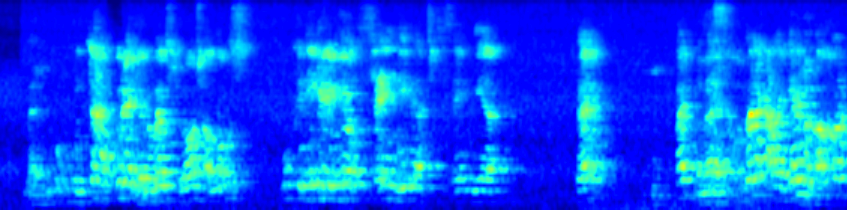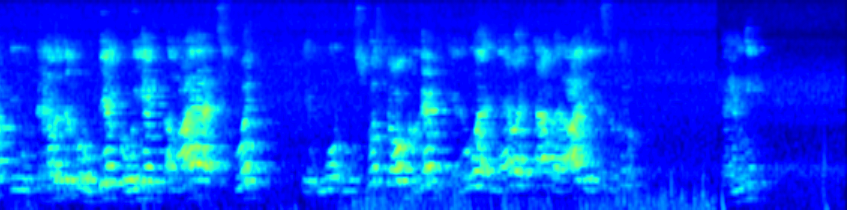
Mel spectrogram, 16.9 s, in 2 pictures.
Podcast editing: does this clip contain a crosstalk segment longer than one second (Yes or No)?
No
